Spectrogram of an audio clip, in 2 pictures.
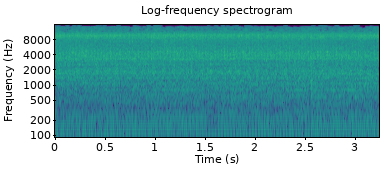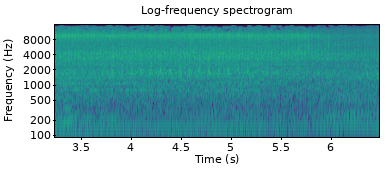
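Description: Mitsubishi eK Sport's three-cylinder engine idling steadily with the air conditioning switched on.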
